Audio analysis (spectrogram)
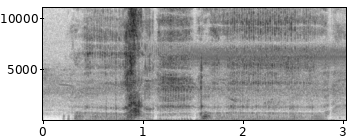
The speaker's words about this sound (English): nipped at it and growled.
